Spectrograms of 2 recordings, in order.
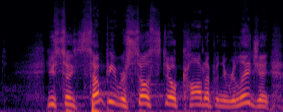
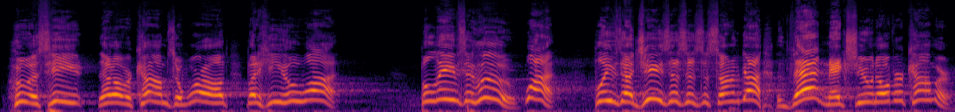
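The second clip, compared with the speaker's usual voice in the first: higher and louder preacher's call; rising pulpit fervour; full-force preaching; 6 semitones higher, 5 dB louder than usual. Acted. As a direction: preach it out to the congregation. Climax calling on the congregation.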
